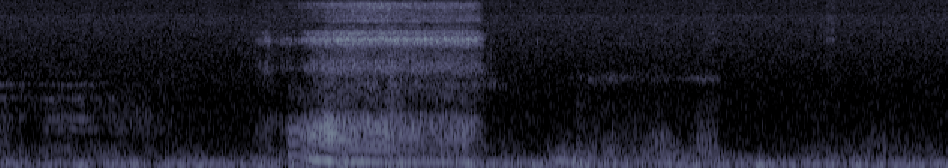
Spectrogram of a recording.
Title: Cute Shih tzu snoring while sleeping #shihtzu #funnyshorts #ytshorts #ytshort #youtube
